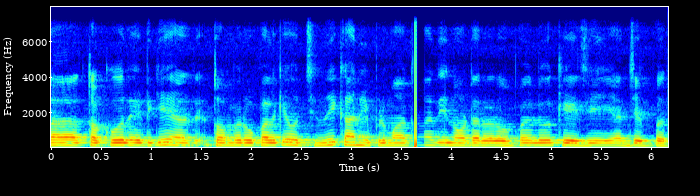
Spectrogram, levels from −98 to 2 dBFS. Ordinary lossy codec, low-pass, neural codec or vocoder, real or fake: none; 7.2 kHz; none; real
